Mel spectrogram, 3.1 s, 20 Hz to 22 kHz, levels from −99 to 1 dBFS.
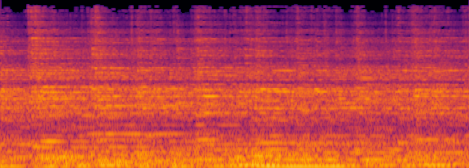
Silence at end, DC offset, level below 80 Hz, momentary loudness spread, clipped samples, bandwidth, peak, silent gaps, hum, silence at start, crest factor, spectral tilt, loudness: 0 s; under 0.1%; -26 dBFS; 3 LU; under 0.1%; 19.5 kHz; -4 dBFS; none; none; 0 s; 14 dB; -4.5 dB/octave; -17 LUFS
